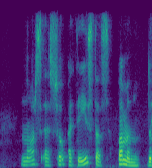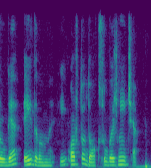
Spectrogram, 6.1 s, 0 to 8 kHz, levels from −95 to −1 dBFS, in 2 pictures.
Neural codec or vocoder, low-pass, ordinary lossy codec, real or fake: codec, 16 kHz, 8 kbps, FunCodec, trained on Chinese and English, 25 frames a second; 7.2 kHz; AAC, 48 kbps; fake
